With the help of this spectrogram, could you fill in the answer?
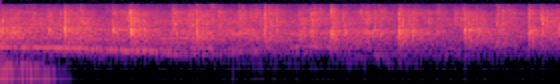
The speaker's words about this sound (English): On the count of three, just clap your hands and shout unto the Lord with the voice of triumph. One, two, three. Hallelujah. Woo! Praise God.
